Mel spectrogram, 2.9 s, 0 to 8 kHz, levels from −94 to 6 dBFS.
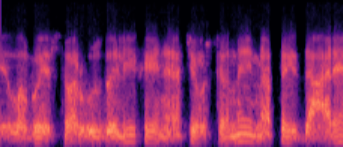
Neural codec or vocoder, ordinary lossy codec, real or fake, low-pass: vocoder, 22.05 kHz, 80 mel bands, HiFi-GAN; Opus, 32 kbps; fake; 7.2 kHz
